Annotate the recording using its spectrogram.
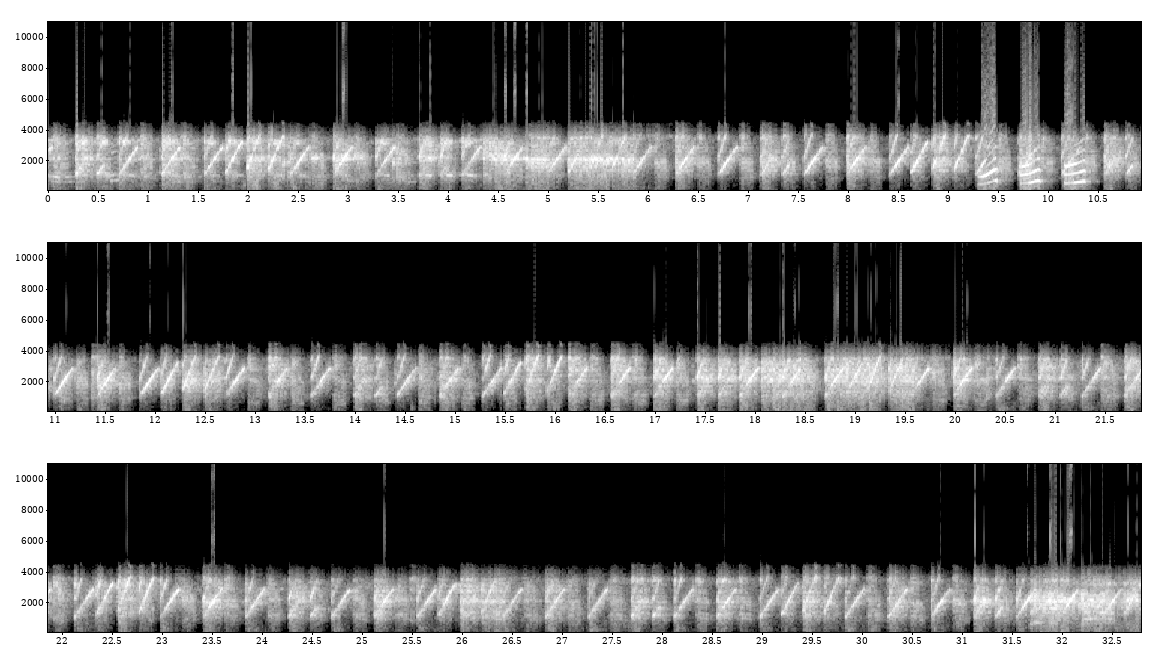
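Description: Budots electronic dance music playing through a small speaker: a synth line of rapid chirping pitch sweeps over a quick pulse, with little bass.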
